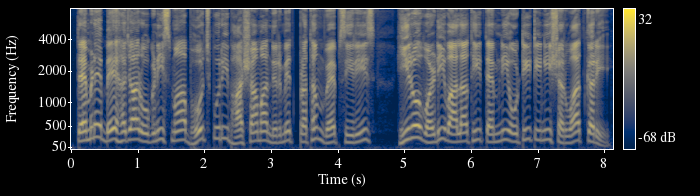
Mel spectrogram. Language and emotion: Gujarati, neutral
